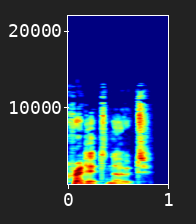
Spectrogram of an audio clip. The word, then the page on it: credit note: British English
